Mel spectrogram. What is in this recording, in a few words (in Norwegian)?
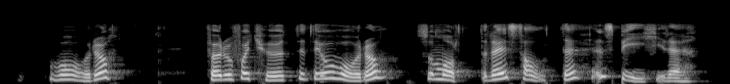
vårå, Numedalsmål; Før o få kjøte te o vårå, måtte dei salte ell spikji dæ.; vare, halde se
